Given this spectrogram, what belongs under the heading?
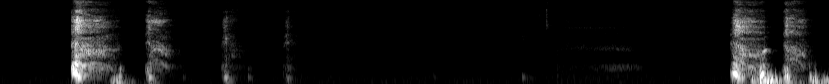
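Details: Adult woman deliberately faking coughs, no cold at present, saying fake coughing turns real: two strong forced coughs, smaller coughs, a pause, then two more forceful coughs; imitated voluntary cough.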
